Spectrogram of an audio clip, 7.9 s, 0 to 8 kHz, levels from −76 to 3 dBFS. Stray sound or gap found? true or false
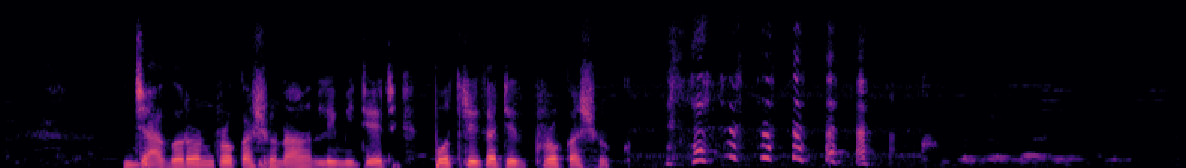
true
